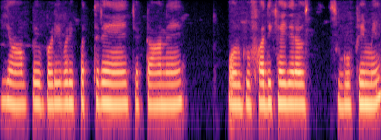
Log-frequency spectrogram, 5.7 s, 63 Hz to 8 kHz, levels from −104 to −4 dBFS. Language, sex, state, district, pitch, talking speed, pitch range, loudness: Hindi, female, Uttar Pradesh, Ghazipur, 220 Hz, 180 wpm, 215-225 Hz, -18 LUFS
